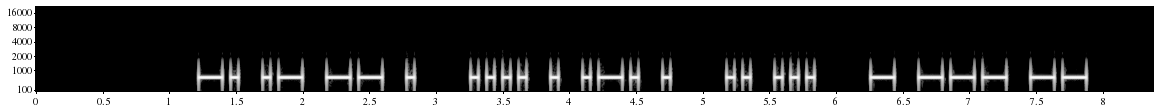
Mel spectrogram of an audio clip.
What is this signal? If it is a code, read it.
Morse code, heard as a keyed tone, about 20 wpm, 700 Hz. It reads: NAME HERE IS TOM
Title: Common QSO Phrases 20wpm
